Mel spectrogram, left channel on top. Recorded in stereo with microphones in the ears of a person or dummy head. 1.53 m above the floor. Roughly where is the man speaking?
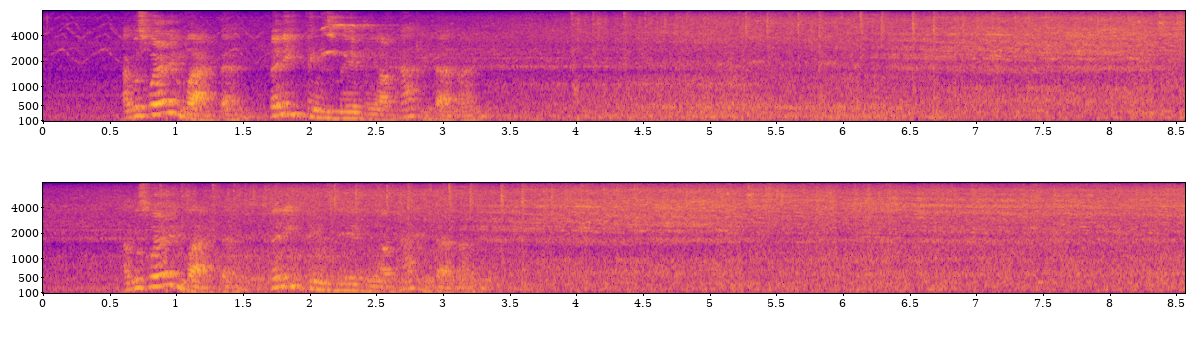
Left.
